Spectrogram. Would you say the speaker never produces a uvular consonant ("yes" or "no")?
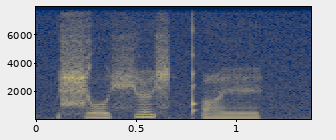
no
